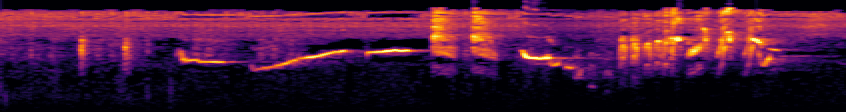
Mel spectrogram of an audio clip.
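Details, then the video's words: White-rumped shama in the wild, singing long clear whistles that slide and rise near the middle, then bursts of fast sharp chirps and trills, over a steady high insect hiss. "TERAPI BURUNG MURAI DI ALAM LIAR"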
